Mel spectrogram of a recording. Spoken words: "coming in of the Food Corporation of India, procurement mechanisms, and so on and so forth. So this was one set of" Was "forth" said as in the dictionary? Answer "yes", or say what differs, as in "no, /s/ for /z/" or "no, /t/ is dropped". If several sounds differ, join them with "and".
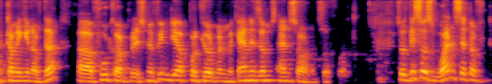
no, /t/ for /θ/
